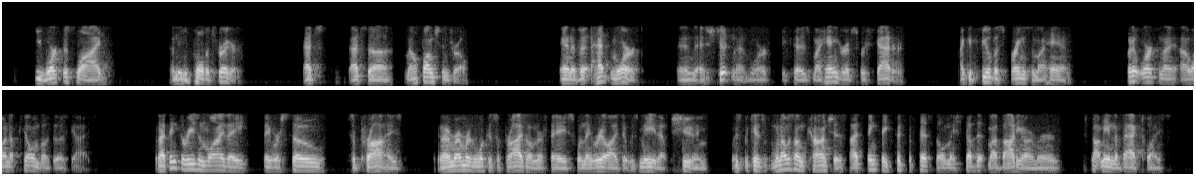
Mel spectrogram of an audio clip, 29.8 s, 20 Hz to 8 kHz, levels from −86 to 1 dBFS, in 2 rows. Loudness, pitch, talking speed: -23 LUFS, 90 Hz, 220 wpm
